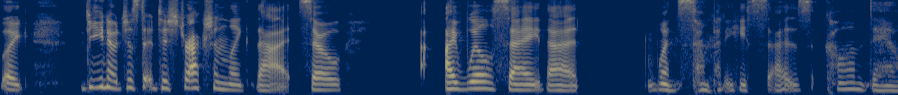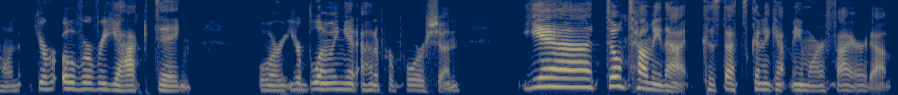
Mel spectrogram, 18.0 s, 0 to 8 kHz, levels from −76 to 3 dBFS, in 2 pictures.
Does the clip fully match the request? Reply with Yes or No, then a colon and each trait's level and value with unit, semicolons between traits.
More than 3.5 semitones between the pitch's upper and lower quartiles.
Yes: average, 4.1 semitones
